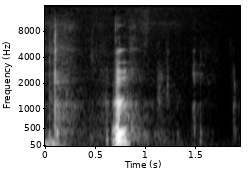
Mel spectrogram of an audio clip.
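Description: A wet sip from an iced McCafe coffee drink from McDonald's, followed by a short voiced sigh or swallow and a few faint mouth clicks and clinks, with no talking.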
